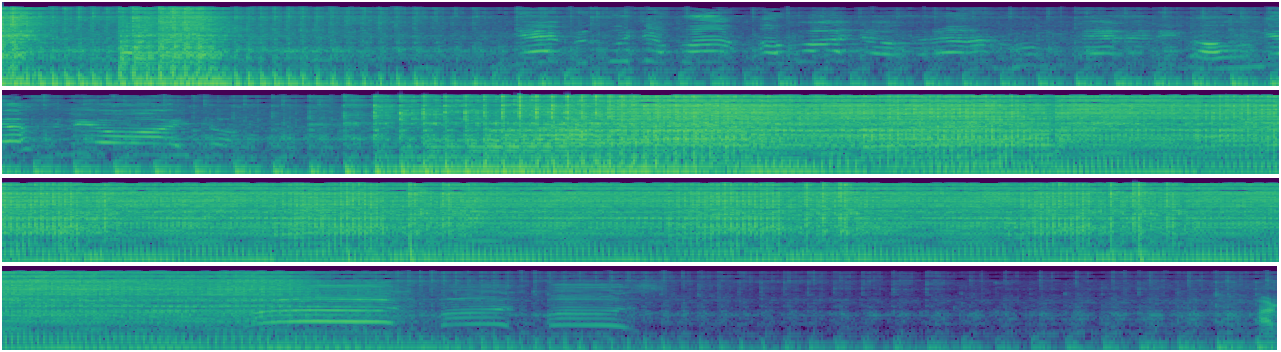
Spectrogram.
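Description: Engine revving repeatedly during a sound check, loud and close, with rising and falling pitch over a steady mechanical drone while people talk over it throughout.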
